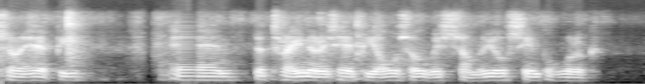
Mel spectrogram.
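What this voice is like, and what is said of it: Dutch accent. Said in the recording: “you're obviously from Northern Europe ... My accent is from the Netherlands, of course”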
